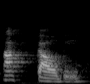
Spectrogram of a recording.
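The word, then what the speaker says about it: 닭갈비: Dakgalbi.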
